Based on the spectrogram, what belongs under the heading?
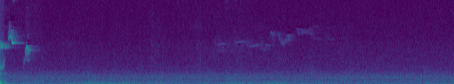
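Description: Faint outdoor background ambience with a bird chirping faintly just at the start and again about three and a half seconds in.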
